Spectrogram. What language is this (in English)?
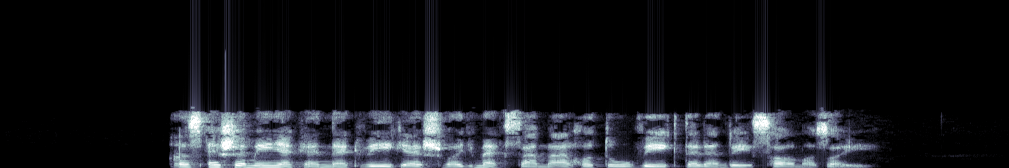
Hungarian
